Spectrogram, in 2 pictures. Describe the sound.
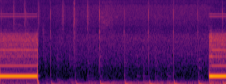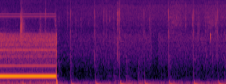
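A telephone busy tone sounds on the line after a call is hung up: two long, steady, mid-pitched tones separated by a gap of several seconds, over a regular low ticking pulse that runs throughout.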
